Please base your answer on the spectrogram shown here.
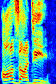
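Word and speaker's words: آزادی: back of my neck it's pronounced azadi and i think about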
